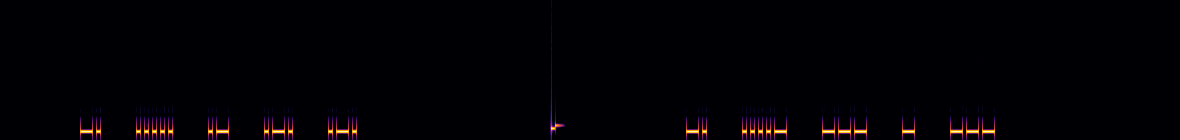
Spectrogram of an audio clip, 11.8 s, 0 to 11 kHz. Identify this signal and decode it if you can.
Morse code, heard as a keyed tone, about 30 wpm, spaced as for 17 wpm, 700 Hz. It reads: N5ARR N4OTO
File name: Lesson 15g - Number 5 - Call Signs 30wpm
